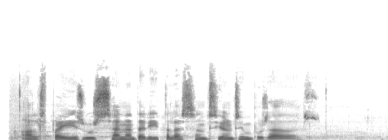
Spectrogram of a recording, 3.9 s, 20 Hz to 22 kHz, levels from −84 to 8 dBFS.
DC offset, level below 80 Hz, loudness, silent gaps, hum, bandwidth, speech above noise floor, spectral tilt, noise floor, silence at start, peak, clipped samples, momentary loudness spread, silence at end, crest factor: under 0.1%; -82 dBFS; -28 LUFS; none; none; 12.5 kHz; 31 dB; -3 dB/octave; -60 dBFS; 0.1 s; -10 dBFS; under 0.1%; 10 LU; 0.7 s; 20 dB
